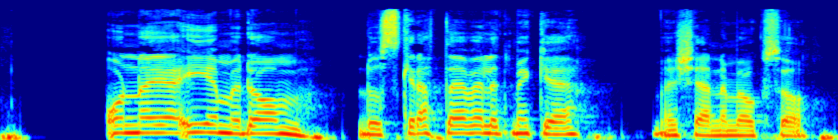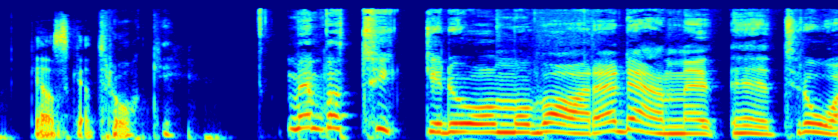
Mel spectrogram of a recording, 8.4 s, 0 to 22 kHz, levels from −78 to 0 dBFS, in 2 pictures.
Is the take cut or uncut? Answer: cut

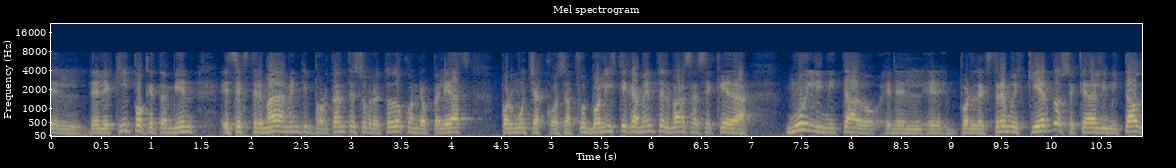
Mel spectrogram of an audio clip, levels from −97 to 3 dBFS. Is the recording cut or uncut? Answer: uncut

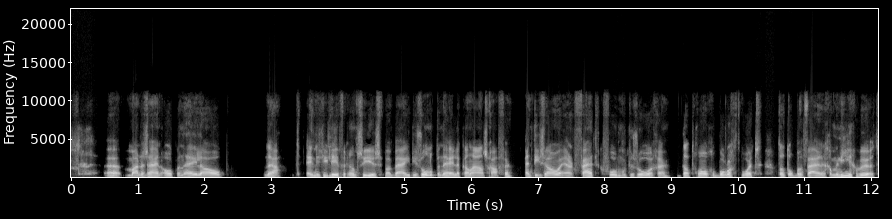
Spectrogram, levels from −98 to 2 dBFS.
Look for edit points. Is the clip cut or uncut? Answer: cut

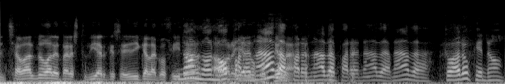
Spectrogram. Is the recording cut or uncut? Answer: cut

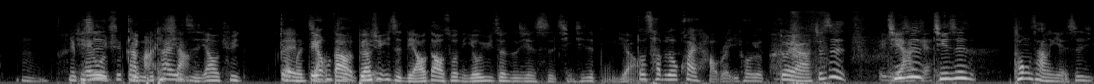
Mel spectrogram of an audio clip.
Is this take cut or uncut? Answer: uncut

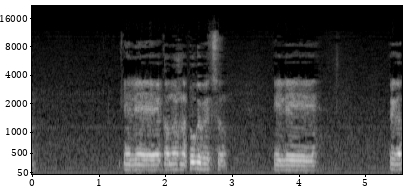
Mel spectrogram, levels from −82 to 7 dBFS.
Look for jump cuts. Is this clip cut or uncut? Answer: cut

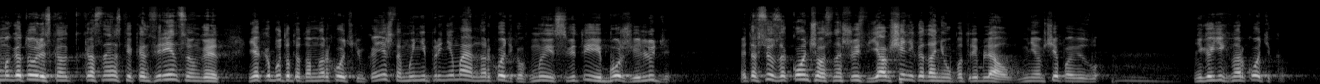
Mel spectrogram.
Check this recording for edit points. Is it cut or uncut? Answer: cut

